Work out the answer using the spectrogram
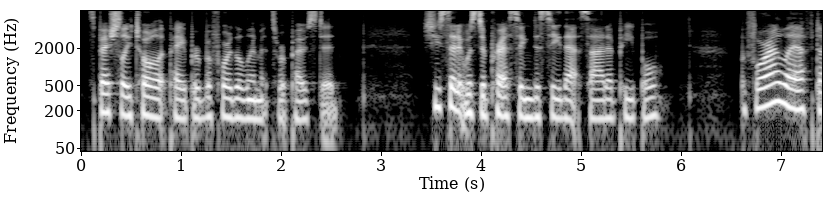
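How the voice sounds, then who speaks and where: A woman in her fifties from the United States reading a personal essay aloud as a scripted narration. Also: lowish voice. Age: 50s. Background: music.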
